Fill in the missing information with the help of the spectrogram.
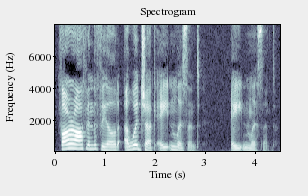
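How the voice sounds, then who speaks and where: A woman teacher narrating a children's story in an expressive read-aloud style. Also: fairly low pitch, a little slow.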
